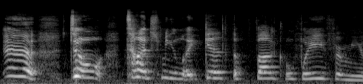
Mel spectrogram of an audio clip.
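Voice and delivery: a slow, high, grossed-out ugh pushing him away; disgusted ugh. Retold or imitated. Body recoils from his touch.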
